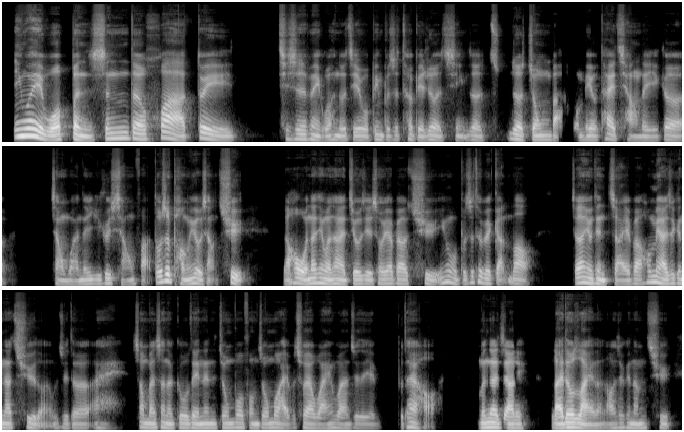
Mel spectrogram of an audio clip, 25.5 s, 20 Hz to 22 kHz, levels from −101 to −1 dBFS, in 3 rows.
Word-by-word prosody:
因 200 +2 +7
为 205 -6 +10
我 110 -2 +8
本 100 -6 +4
身 145 +8 0
的 135 -3 +5
话， 135 0 +4 0.2
对 110 -10 +2 0.5
其 125 - -5
实 125 +1 -1
美 115 -4 -1
国 100 0 -4
很 110 - -7
多 100 -1 -2
节 105 0 -4
日 - - +1
我 100 -2 -1
并 120 +4 -7
不 105 - -8
是 110 - -9
特 - - -8
别 100 - -3
热 110 -1 -2
情、 200 - -8
热 100 -3 -6 0.2
热 125 -5 +2
衷 110 +1 -2
吧， 100 - -1 0.2
我 - - -13
没 100 0 -6
有 105 -1 0
太 - - 0
强 95 0 -6
的 95 0 -4
一 95 0 -8
个， 100 -2 -3 0.5
想 95 -1 -5
玩 95 +1 -6
的 105 - -3
一 110 0 -4
个 120 +3 -2
想 100 -5 -6
法， - - -7
都 150 - +2
是 185 - +6
朋 110 -9 -2
友 125 - +2
想 - - -6
去。 - - -1 0.4
然 - - -3
后 - - +4
我 - - +7
那 125 +3 +3
天 130 - +1
晚 110 -2 +4
上 115 - +2
还 100 - +3
纠 110 +2 0
结 110 -2 -1
说 110 +3 -2
要 115 +1 +1
不 110 - -5
要 110 -1 +1
去， 110 -1 -5
因 145 - -4
为 155 - -2
我 - - -4
不 105 -1 -8
是 145 - -5
特 155 +1 -2
别 120 -3 0
感 - - -4
冒， 105 -3 -3 0.4
加 130 - 0
上 140 0 +5
有 - - +4
点 110 -5 +1
宅 95 -1 -2
吧， 110 +2 -1
后 150 +6 -5
面 155 -3 +3
还 110 - +5
是 115 - -2
跟 115 -2 -3
他 110 0 0
去 110 +1 -5
了。 - - -8
我 - - -14
觉 110 -2 -12
得， 100 0 -6
哎， 105 - -10 0.4
上 120 -3 -5
班 105 -1 -1
上 120 0 -4
得 105 - -1
够 110 +1 -3
累， 105 0 -1
那 105 0 -2
周 110 +1 -6
末 115 +1 -4
逢 105 -2 -7
周 105 +1 -6
末 115 0 -2
还 105 - -2
不 100 - -15
出 110 +1 -7
来 105 - +1
玩 95 -1 -4
一 - - -8
玩， 95 -3 -6
觉 105 +2 -11
得 100 - -9
也 100 -1 -12 0.3
不 - - -13
太 - - -1
好， - - -9 0.5
闷 115 +1 +2
在 120 -1 +7
家 105 -2 +4
里。 105 0 -5 0.3
来 100 - +6
都 120 +1 +8
来 95 -5 +4
了， 95 - -6
然 105 - -15
后 100 +1 -7
就 115 +1 -10
跟 110 - -6
他 100 - -2
们 105 +1 -6
去， 105 -1 -8
110 Hz, 310 characters per minute, -24 LUFS, 100-120 Hz, 0.5 s, 为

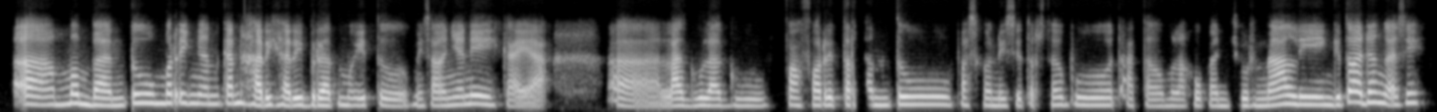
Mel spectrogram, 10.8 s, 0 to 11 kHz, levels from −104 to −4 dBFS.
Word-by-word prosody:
eee, 235 -2 +4
membantu 225 -3 +3 0.2
meringankan 265 -1 +1
hari-hari 215 0 +4
beratmu 215 0 +2
itu? 215 0 -6 0.3
Misalnya 205 +2 -2
nih, 250 -1 +4 0.2
kayak, 90 -1 -2 0.5
eee, 90 - -3
lagu-lagu 200 0 0 0.4
favorit 215 -1 0
tertentu, 220 +1 -1 0.4
pas 225 -1 -6
kondisi 200 -1 -4
tersebut, 220 -1 -3
atau 195 -2 -9
melakukan 195 0 -5
journaling, 225 +3 +2
gitu. 225 - +2
Ada 300 +1 +4
enggak 275 - +1
sih? 285 0 -1
215 Hz, 130 wpm, -23 LUFS, 200-230 Hz, 0.5 s, eee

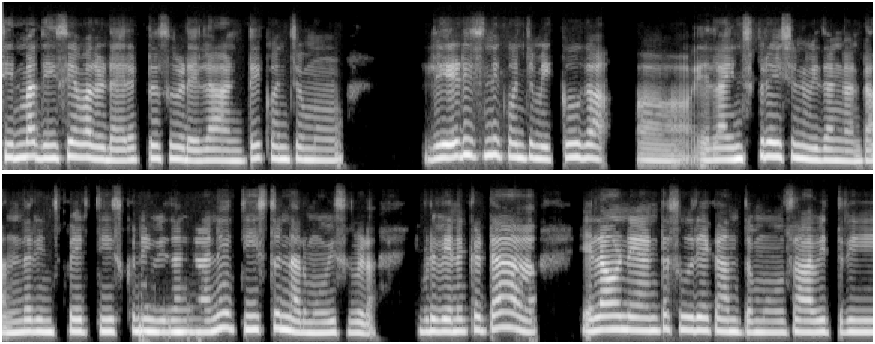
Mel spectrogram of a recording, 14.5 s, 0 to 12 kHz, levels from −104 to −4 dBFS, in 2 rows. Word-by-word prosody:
Cinema 270 +1 +4
తీసేవాళ్ళు 255 -1 +2
directors 225 +4 -2
కూడా 220 -3 +1
ఎలా 210 0 -2
అంటే 200 +5 -2
కొంచెము 230 -2 +1 1.0
లేడీస్‌ని 300 +4 +3
కొంచెం 265 -1 +2
ఎక్కువగా 260 -1 0 0.4
ఆహ్, 105 -1 -5 0.2
ఎలా 225 +1 -1
ఇన్స్‌పిరేషన్‌ 270 +1 +3
విధంగా 210 -1 0
అంటే 200 +1 -3
అందరు 220 +2 +1
ఇన్స్‌పైర్ 225 0 -1
తీసుకునే 235 +1 +1
విధంగానే 225 +4 +1 0.2
తీస్తున్నారు 265 -4 +1
మూవీస్ 205 +1 -2
గూడా. 195 - -4 0.4
ఇబ్బుడు 230 +1 0
వెనకట 230 +3 -1 0.8
ఎలా 255 +2 +4
ఉండేయంటే 255 0 +1
సూర్యకాంతము, 230 -4 0 0.2
సావిత్రి 220 0 -1
235 Hz, 115 wpm, -17 LUFS, 220-260 Hz, 1.0 s, Cinema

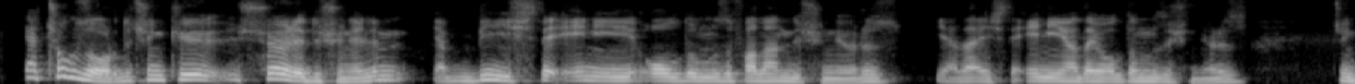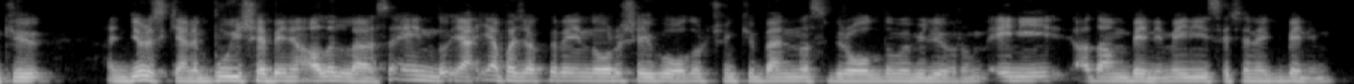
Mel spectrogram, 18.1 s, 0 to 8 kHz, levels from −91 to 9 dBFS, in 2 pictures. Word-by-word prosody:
Ya, 250 -2 -3
çok 270 -3 +1
zordu 130 -5 +4
çünkü 170 +3 +2
şöyle 175 -5 +4
düşünelim, 125 +6 -1 0.2
ya, 125 - -5
bir 135 +6 +1
işte 145 +2 -3
en 150 +1 -4
iyi 135 -1 0
olduğumuzu 130 -2 +1
falan 125 -1 +1
düşünüyoruz 115 +1 -4 0.2
ya 120 -3 -9
da, 120 0 -1
işte, 120 0 -8
en 130 0 -2
iyi 125 -1 +1
aday 125 0 +2
olduğumu 120 0 0
düşünüyoruz. 115 +1 -7 0.5
Çünkü, 130 +1 0 0.3
hani, 125 0 0
diyoruz 155 -2 +4
ki, - - -3
hani, 125 -1 +1
bu 145 0 +5
işe 135 -1 +3
beni 140 -1 +2
alırlarsa 135 -1 +1
en 165 -5 -2
do 145 - +1
ya - - -2
yapacakları 145 -3 -1
en 140 -1 -2
doğru 135 0 +3
şey 135 -1 +1
bu 135 - +2
olur. 125 +1 -2
Çünkü 130 -1 -3
ben 130 0 +1
nasıl 130 0 -3
biri 130 - +2
olduğumu 125 0 +2
biliyorum. 125 0 -2
En 145 0 -2
iyi 145 +1 -3
adam 130 -1 -2
benim, 125 -1 0
en 130 0 +1
iyi 130 0 +2
seçenek 125 -1 -3
benim. 125 -2 -3
130 Hz, 180 wpm, -23 LUFS, 125-140 Hz, 0.5 s, bu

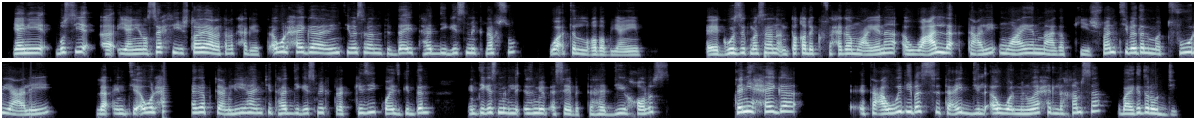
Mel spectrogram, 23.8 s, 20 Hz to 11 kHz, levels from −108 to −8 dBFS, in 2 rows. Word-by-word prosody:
يعني 230 +1 +5
بُصي، 255 +4 -1 0.2
آآ 190 - +3
يعني 200 -1 0
نصيحتي، 250 +4 -1
اشتغلي 255 +4 +5
على 225 -5 +6
3 210 +2 -9
حاجات. 170 -1 -8
أول 275 +5 +3
حاجة، 255 -3 +3
إن 220 - -1
أنتِ 250 +3 -4
مثلًا 240 -2 -3
تبدئي 220 +2 -1
تهدي 220 -2 -5
جسمِك 225 +1 -6
نفسه 230 +5 -5 0.4
وقت - - +2
الغضب، 175 -6 -1
يعني 155 +1 -5 0.7
آآ، 175 - +5
جوزِك 225 +5 +2
مثلًا 225 +1 0
انتقِدك 215 +1 0
في - - -13
حاجة 200 +1 0
معينة 190 +5 0
أو 180 0 0
علّق 245 0 +8
تعليق 195 +4 -2
معين 215 +2 +1
ما 195 - -1
عجبكيش، 175 -1 -7
فأنت 260 +4 -1
بدل 240 0 +5
ما 205 -3 -3
تثوري 240 +5 -1
عليه، 185 - -1 0.5
لأ، - - +3
أنتِ 205 -1 -5
أول 255 +1 +4 0.3
حاجة 250 +2 +3
بتعمليها، 240 -1 -2
أنتِ 230 +2 -5
تهدّي 215 -1 -2
جسمِك، 220 +4 -5
تركزي 230 +8 -3
كويس 210 -6 -1
جدًا، 225 +6 0 0.4
أنتِ 200 +3 -5
جسمك 240 -2 -1
لازم 215 +1 +1
يبقى 210 -5 -1
ثابت، 175 -4 -3
تهديه 180 +4 -4
خالص. 240 +7 -2 0.7
تاني 290 +4 +7
حاجة، 300 +2 +2 0.6
اتعودي 255 +10 +3
بس 290 +1 0
تعِدِّي 220 -4 -2
الأول 215 0 +3
من 195 - -2
1 235 +5 +1
ل5 250 - -3 0.2
وبعد 200 -2 +2
كده 245 0 +3
ردي. 165 -8 +1
220 Hz, 175 wpm, -24 LUFS, 195-245 Hz, 0.7 s, علّق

